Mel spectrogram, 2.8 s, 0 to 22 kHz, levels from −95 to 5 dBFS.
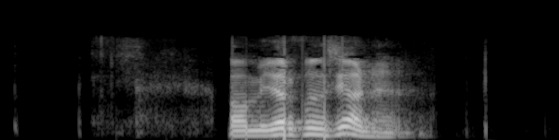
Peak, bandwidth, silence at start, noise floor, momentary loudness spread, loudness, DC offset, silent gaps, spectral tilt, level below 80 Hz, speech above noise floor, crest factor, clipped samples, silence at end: -4 dBFS; 7.8 kHz; 1.15 s; -64 dBFS; 11 LU; -23 LUFS; under 0.1%; none; -7 dB/octave; -54 dBFS; 42 dB; 22 dB; under 0.1%; 0.75 s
